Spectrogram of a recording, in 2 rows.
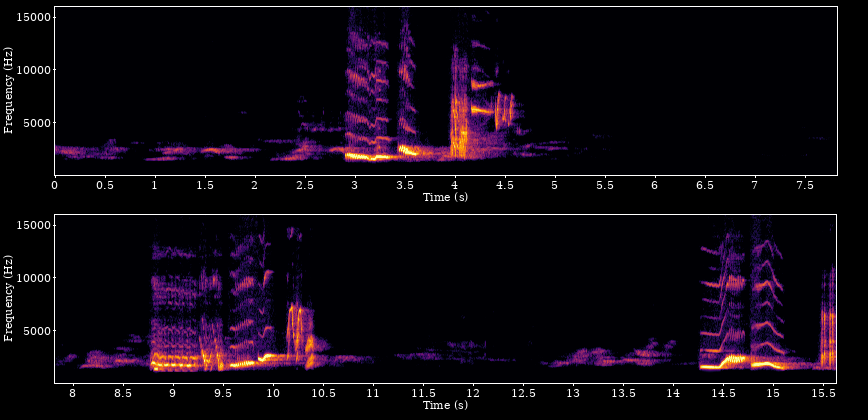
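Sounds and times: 
common blackbird singing: 0:02.4 - 0:04.8, 0:08.8 - 0:10.5, 0:13.1 - 0:15.6.

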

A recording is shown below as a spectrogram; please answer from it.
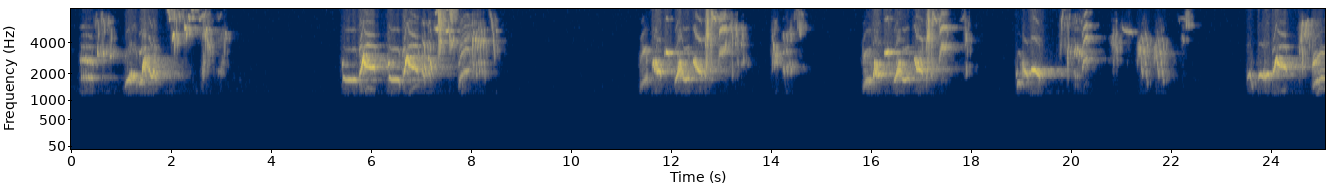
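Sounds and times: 
Common blackbird song phrases: 0:00.1 - 0:03.4, 0:05.4 - 0:08.8, 0:11.4 - 0:14.8, 0:15.8 - 0:18.2, 0:18.9 - 0:22.6, 0:23.5 - 0:25.0.

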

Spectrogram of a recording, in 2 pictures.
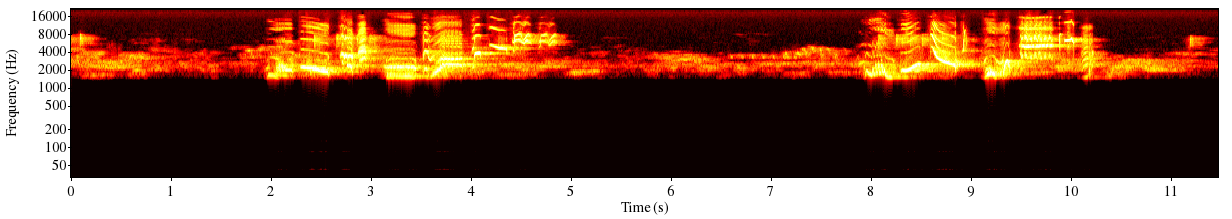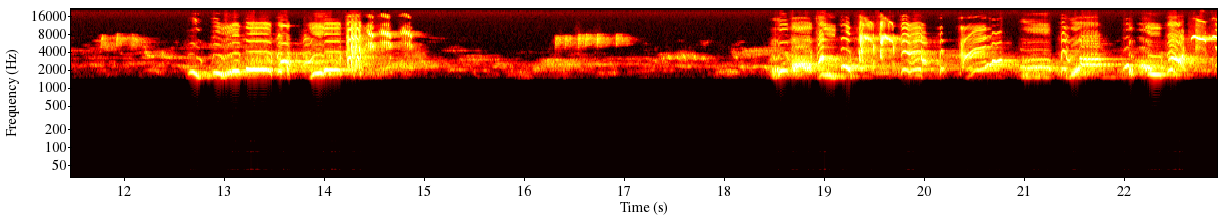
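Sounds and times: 
Eurasian blackbird song: 0:00.0 - 0:22.9.

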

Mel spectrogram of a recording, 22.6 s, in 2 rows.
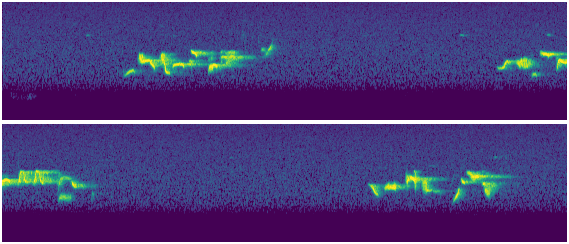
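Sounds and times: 
faint hiss: 0:00.0 - 0:22.6
Eurasian blackbird fluty whistles: 0:02.4 - 0:05.5, 0:09.9 - 0:13.1, 0:18.6 - 0:21.5.

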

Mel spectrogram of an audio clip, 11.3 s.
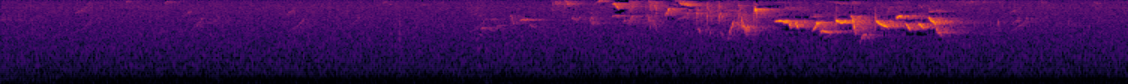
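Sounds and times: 
Eurasian blackcap song: 0:04.7 - 0:10.3.

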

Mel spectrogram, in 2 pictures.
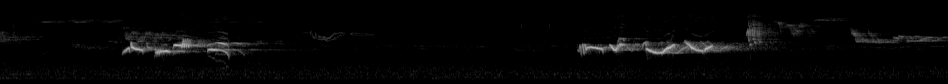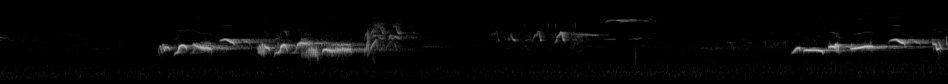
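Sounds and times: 
Eurasian blackbird singing: 0:00.0 - 0:18.9.

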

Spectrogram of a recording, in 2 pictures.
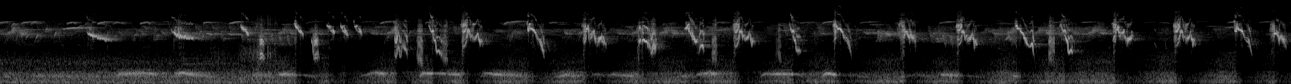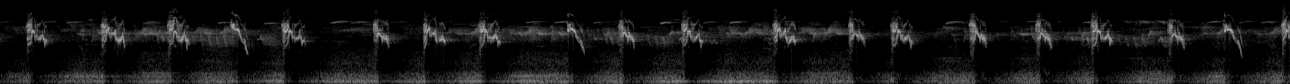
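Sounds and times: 
dove cooing: 0:00.0 - 0:10.8, 0:17.2 - 0:19.9
house sparrow chirping: 0:00.0 - 0:25.8
other small birds twittering: 0:00.0 - 0:25.8.

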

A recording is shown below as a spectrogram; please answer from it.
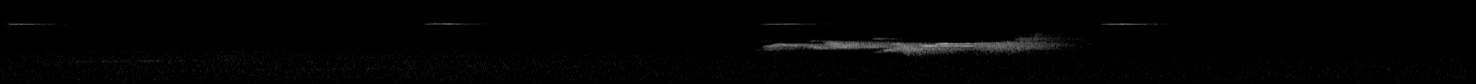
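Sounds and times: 
common blackbird whistle call: 0:07.6 - 0:10.6.

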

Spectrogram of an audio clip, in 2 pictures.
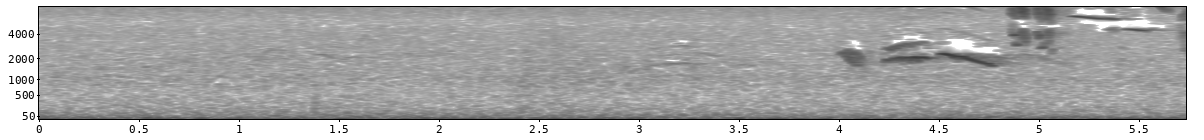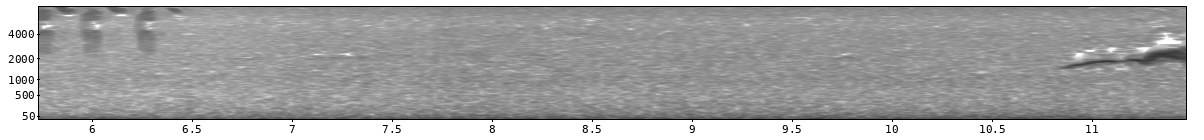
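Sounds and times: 
steady hiss: 0:00.0 - 0:11.4
common blackbird phrase: 0:04.0 - 0:05.6, 0:10.8 - 0:11.4.

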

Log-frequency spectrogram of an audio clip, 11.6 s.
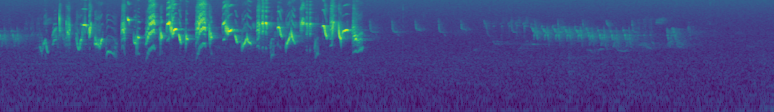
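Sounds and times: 
Eurasian blackcap warbling song: 0:00.6 - 0:05.6.

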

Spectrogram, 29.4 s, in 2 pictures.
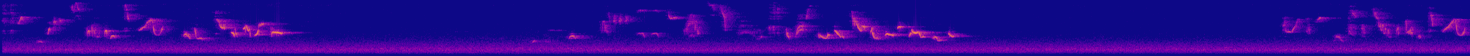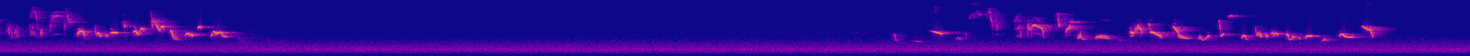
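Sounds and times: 
Eurasian blackcap song: 0:00.0 - 0:03.4, 0:05.2 - 0:09.8, 0:12.8 - 0:17.6, 0:21.8 - 0:29.4
background hiss: 0:00.0 - 0:29.4.

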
